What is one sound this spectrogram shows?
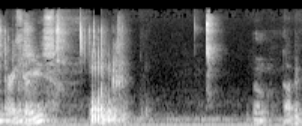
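Plastic dice clatter as they are thrown onto a hard surface.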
